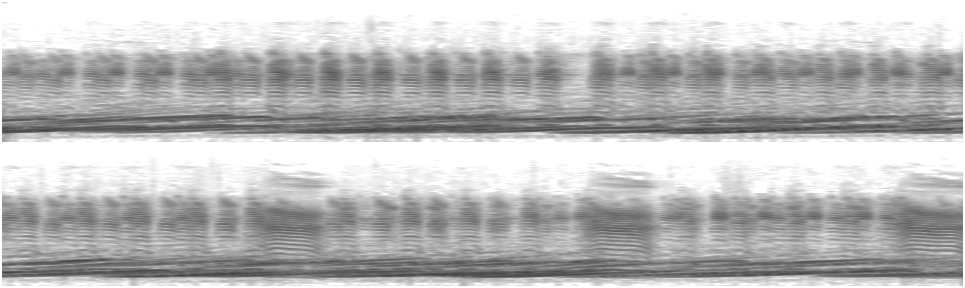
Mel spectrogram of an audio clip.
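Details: Mexican burrowing toads (Rhinophrynus dorsalis), which inflate their throats to call, give loud, low, moaning calls that rise in pitch and repeat in a steady stream.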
